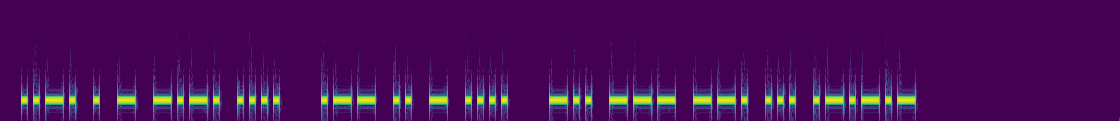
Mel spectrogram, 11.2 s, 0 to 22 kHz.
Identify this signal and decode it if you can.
Morse code, heard as a keyed tone, about 20 wpm, 700 Hz. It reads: FETCH WITH DOGS.
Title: Easy Sentences with Hints - 20wpm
